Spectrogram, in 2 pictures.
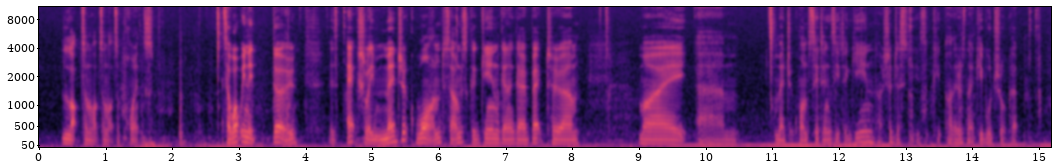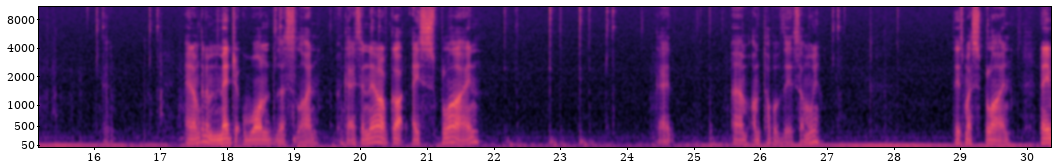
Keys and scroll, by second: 17.9 space, 19.7 Escape, 21.2 Tab, 24.9 Escape.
